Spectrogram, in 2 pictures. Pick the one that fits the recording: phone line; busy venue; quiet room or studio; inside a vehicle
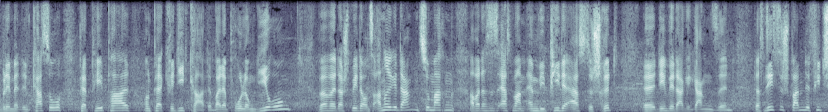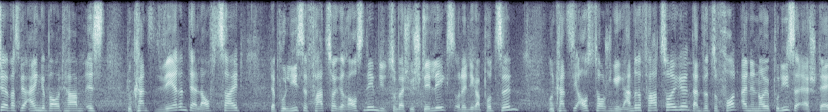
busy venue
